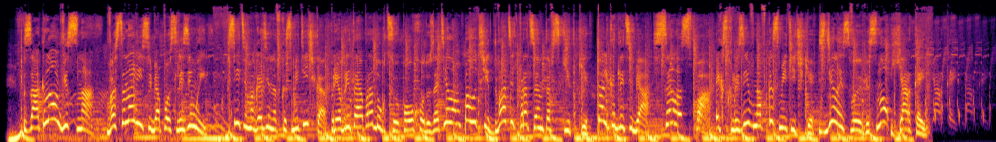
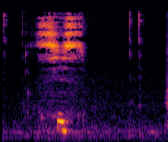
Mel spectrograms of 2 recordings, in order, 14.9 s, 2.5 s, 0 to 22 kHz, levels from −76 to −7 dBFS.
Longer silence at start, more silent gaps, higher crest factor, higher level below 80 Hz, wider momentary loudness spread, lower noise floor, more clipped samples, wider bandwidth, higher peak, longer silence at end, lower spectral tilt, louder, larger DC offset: about the same, 0.1 s vs 0.05 s; neither; second, 10 dB vs 20 dB; first, -18 dBFS vs -68 dBFS; second, 4 LU vs 22 LU; second, -32 dBFS vs -54 dBFS; neither; first, over 20 kHz vs 17 kHz; about the same, 0 dBFS vs -2 dBFS; first, 0.2 s vs 0 s; first, -4 dB/octave vs 0 dB/octave; first, -9 LUFS vs -15 LUFS; neither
